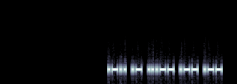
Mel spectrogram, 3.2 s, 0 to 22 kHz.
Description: Morse code, heard as a keyed tone, about 46 wpm, 700 Hz. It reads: LA3WW
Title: DXCC-100 Call Signs - 5 Characters - Repeated 2x - 45wpm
